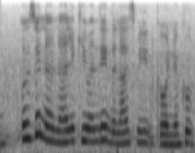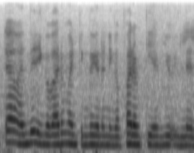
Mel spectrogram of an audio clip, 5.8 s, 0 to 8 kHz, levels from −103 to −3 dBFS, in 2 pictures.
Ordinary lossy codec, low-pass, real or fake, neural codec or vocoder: none; 7.2 kHz; real; none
